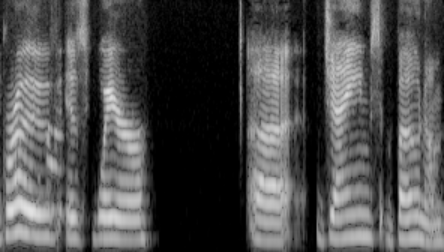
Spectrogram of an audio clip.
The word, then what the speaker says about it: Bonham: Um and Flat Grove is where uh James Bonham, B O N H A M, was born. Bonham? Yes. James Bonham from the Alamo? Yes. Here Here they pronounce it Bonham, but um so, James Butler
